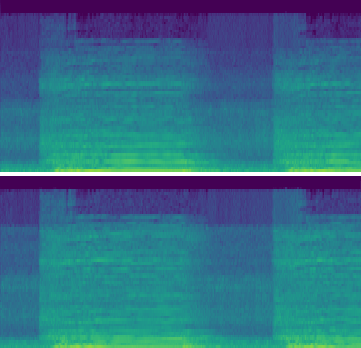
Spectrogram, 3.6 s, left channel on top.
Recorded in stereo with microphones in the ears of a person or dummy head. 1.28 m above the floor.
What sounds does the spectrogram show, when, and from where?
0.4 s a phone buzzing: 5° right (ahead or behind), 1.7 m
